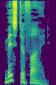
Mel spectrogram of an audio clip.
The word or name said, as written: mystified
